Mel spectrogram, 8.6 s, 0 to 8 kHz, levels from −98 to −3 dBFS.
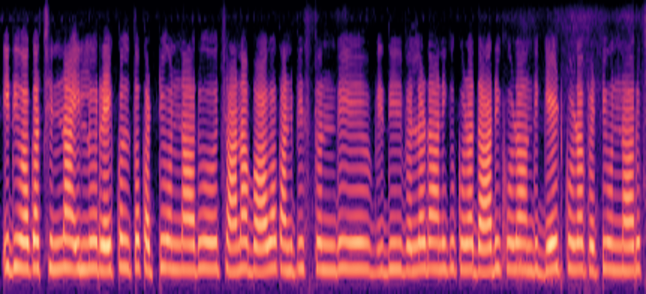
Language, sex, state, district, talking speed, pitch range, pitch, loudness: Telugu, female, Andhra Pradesh, Anantapur, 140 wpm, 260-275 Hz, 270 Hz, -20 LUFS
